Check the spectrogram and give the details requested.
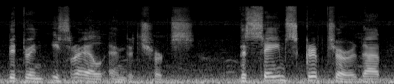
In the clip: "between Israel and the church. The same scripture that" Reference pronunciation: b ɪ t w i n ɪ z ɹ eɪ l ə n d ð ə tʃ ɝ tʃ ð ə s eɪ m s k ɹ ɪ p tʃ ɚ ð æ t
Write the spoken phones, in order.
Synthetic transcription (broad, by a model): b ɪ t w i n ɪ s ɹ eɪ l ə n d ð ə tʃ ɝ tʃ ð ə s eɪ m s k ɹ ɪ p tʃ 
